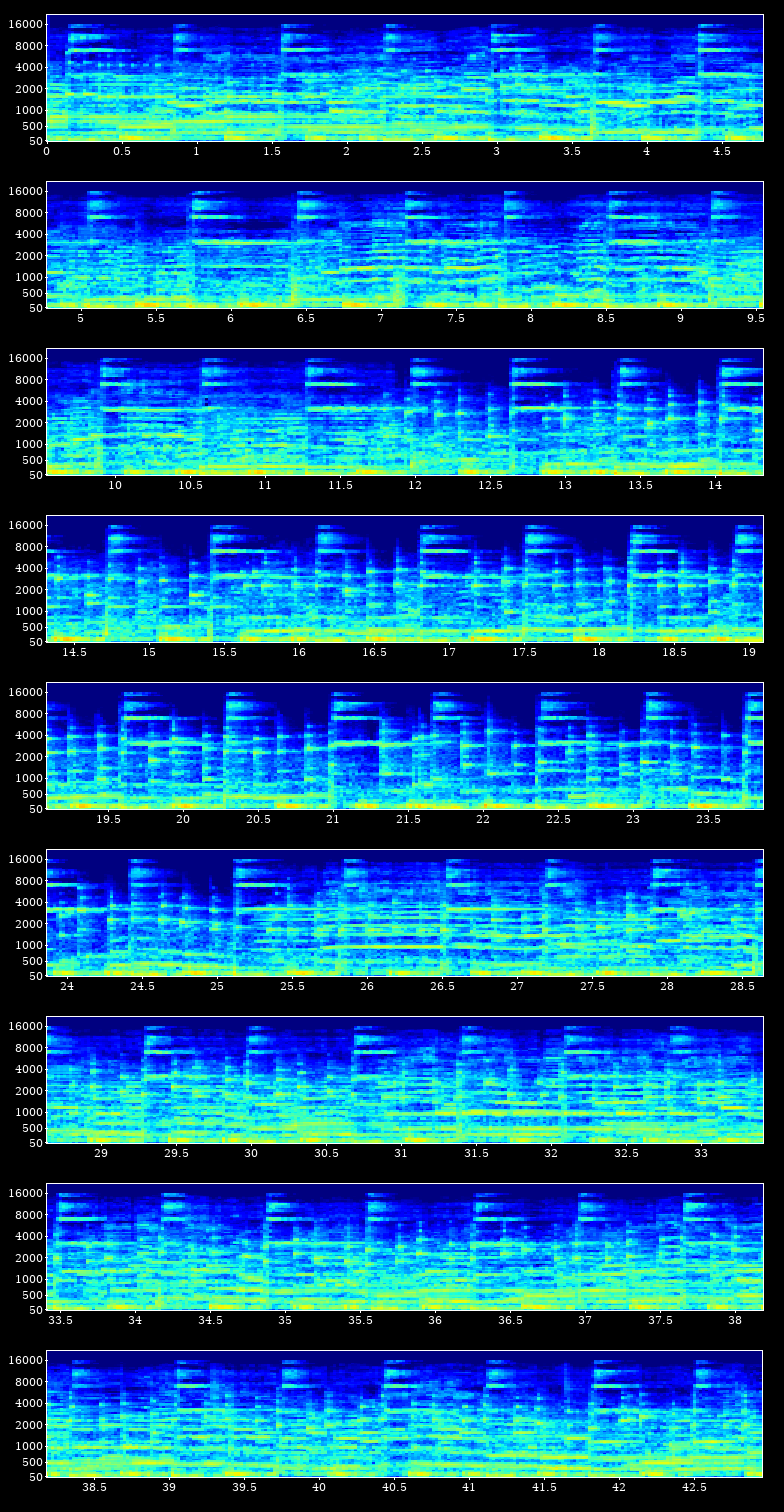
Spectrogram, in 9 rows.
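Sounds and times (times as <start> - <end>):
reed oboe: 0.0 - 12.0, 25.2 - 42.9
percussion steady beat: 0.0 - 42.9
xylophones and gong circle: 0.0 - 42.9.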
